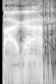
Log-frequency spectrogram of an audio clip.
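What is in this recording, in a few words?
to Pay With, spanish, male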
